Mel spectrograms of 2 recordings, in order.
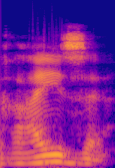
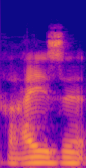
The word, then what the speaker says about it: Reise: So how you pronounce just one S. That is here, for example, the journey, die Reise, or lesen, or tausend. So this is a normal Z, tausend, Reise, lesen.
